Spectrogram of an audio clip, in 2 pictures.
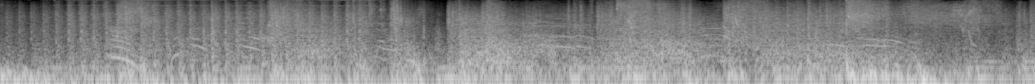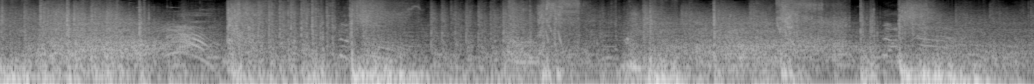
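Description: Punches and kicks thud and crack in a fast game fight.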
